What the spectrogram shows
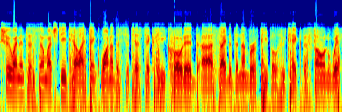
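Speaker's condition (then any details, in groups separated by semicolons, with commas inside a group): No condition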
